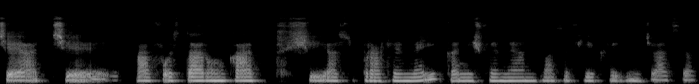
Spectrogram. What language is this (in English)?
Romanian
